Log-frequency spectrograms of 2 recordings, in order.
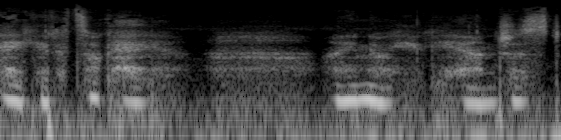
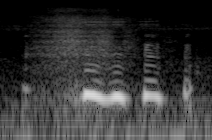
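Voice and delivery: teasing laugh; 3 semitones higher than usual. Acted. Teasing laugh during roleplay.

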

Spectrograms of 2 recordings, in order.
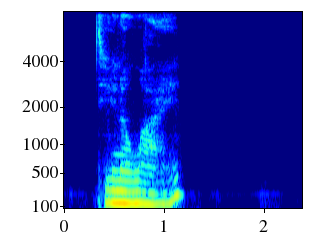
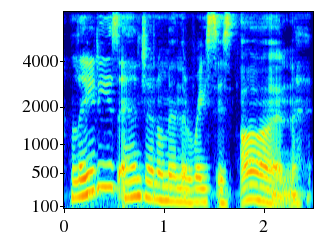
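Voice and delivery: announcer voice; 2 semitones higher, 8 dB louder than usual. Pretend. Mock race announcement.

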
